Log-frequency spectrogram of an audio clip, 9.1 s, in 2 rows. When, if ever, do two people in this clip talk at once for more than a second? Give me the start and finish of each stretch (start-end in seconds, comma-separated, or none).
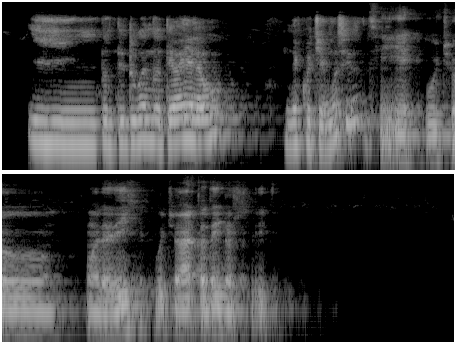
none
